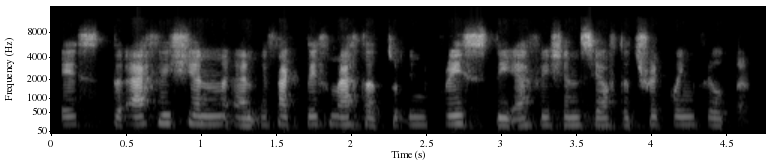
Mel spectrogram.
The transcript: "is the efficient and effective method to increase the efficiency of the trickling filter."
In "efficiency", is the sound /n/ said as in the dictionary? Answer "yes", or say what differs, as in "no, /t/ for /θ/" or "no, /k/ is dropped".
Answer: yes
